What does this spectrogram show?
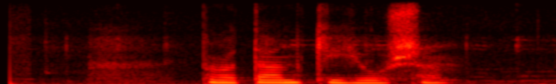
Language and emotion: Russian, neutral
